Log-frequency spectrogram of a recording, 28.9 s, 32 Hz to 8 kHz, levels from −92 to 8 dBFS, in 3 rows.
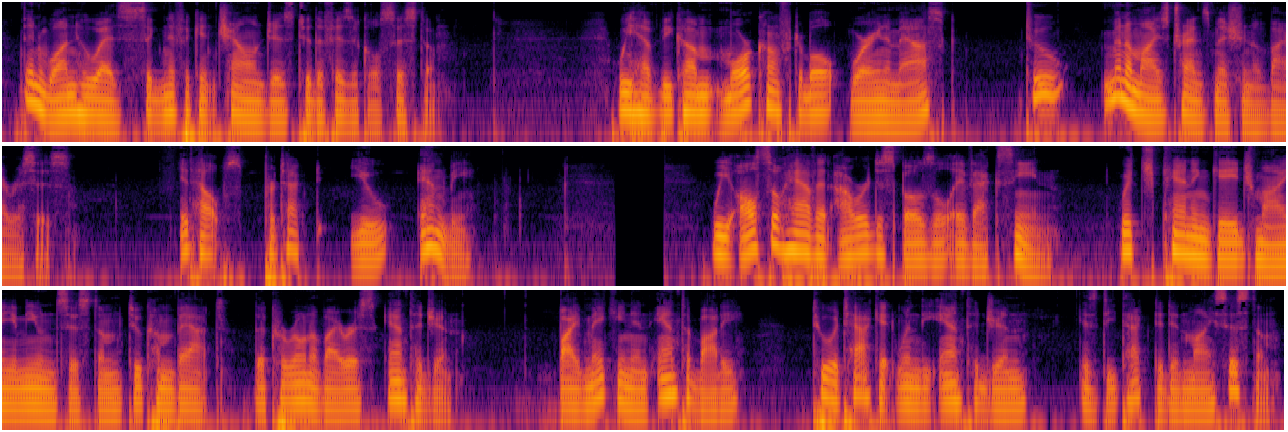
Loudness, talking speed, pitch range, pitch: -25 LUFS, 130 wpm, 80-105 Hz, 90 Hz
